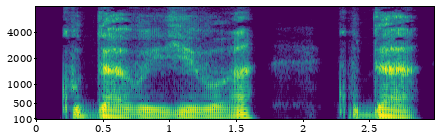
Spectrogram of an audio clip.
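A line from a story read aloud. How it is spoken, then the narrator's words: Whispered question. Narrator (Russian): шепотом спросил Самгин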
